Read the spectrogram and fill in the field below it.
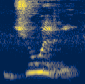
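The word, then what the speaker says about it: jewellery: नक्शल ज्वेलरी कहते हैं ज्वेलरी नहीं ज्वेलरी जितने लोग ज्वेलरी कहते हैं वे गलत कहते हैं यह उसका सही उच्चारण है ज्वेलरी नवशील जूल नश्ल जूल ठीक है अब आगे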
